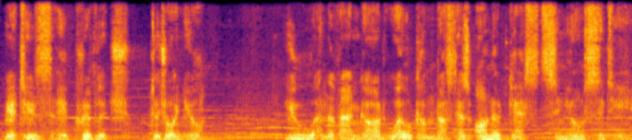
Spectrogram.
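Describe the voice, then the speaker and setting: An honorable alien warrior in a video game cutscene. He speaks slowly and formally in a gravelly growl, earnest and gentle, with music playing underneath. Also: medium pitch, expressive. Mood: sincere, grateful. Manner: formal, slow, deliberate.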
